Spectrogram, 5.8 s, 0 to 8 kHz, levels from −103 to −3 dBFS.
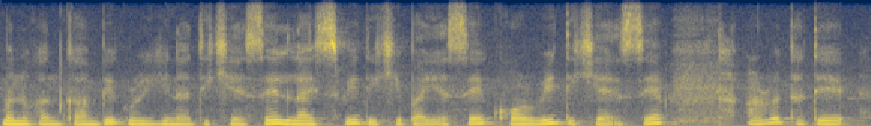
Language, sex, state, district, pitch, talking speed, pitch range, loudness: Nagamese, female, Nagaland, Dimapur, 185 Hz, 185 wpm, 175-220 Hz, -18 LUFS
